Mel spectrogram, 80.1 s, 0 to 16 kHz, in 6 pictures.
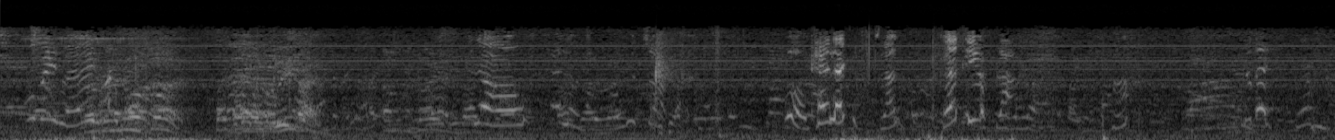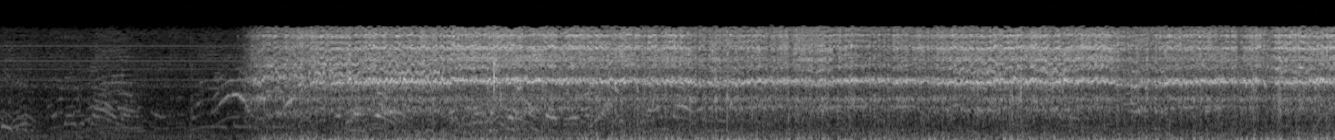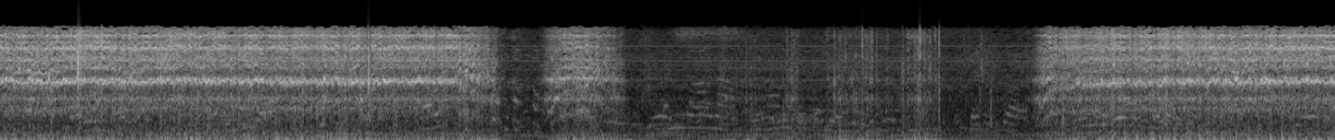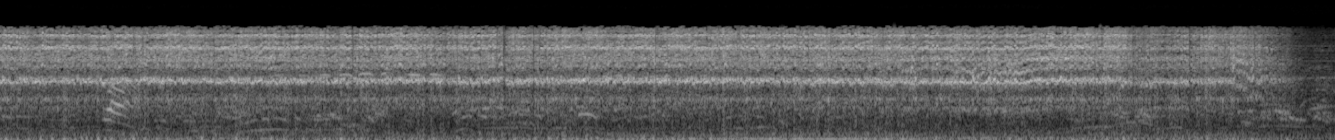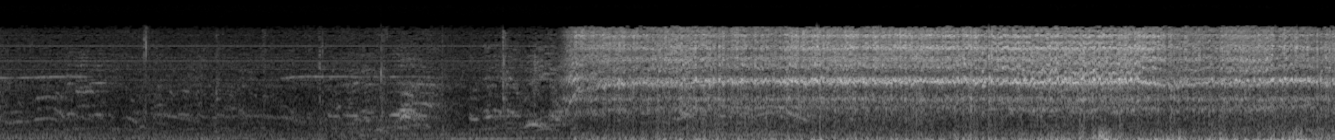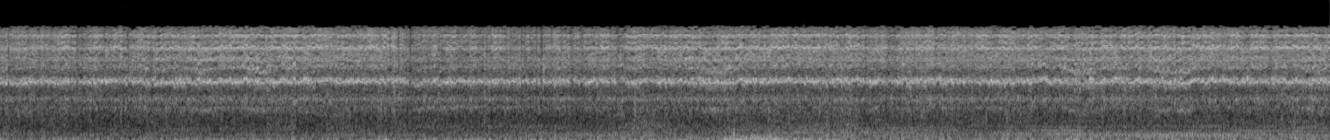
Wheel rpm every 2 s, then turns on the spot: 0, 0, 0, 0, 0, 0, 0, 10, 170, 230, 220, 220, 220, 220, 230, 190, 50, 20, 70, 220, 230, 230, 230, 230, 230, 220, 90, 0, 0, 60, 220, 230, 210, 220, 220, 230, 230, 230, 230, 220.
32-36 52-54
